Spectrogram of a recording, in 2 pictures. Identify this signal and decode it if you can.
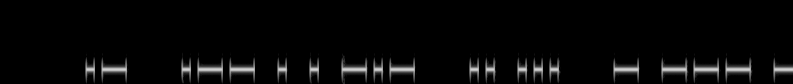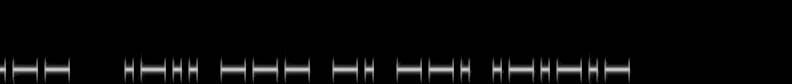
Morse code, heard as a keyed tone, about 15 wpm, 700 Hz. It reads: A WEEK IS TOO LONG.
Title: Sentences from Top 1000 Words - Review Part 2 - 15wpm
